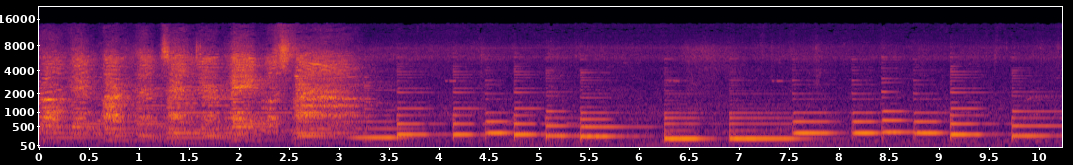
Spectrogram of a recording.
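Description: A children's choir singing with electronic keyboard accompaniment. About three seconds in the singing stops and the keyboard carries on alone with a melody of separate notes.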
